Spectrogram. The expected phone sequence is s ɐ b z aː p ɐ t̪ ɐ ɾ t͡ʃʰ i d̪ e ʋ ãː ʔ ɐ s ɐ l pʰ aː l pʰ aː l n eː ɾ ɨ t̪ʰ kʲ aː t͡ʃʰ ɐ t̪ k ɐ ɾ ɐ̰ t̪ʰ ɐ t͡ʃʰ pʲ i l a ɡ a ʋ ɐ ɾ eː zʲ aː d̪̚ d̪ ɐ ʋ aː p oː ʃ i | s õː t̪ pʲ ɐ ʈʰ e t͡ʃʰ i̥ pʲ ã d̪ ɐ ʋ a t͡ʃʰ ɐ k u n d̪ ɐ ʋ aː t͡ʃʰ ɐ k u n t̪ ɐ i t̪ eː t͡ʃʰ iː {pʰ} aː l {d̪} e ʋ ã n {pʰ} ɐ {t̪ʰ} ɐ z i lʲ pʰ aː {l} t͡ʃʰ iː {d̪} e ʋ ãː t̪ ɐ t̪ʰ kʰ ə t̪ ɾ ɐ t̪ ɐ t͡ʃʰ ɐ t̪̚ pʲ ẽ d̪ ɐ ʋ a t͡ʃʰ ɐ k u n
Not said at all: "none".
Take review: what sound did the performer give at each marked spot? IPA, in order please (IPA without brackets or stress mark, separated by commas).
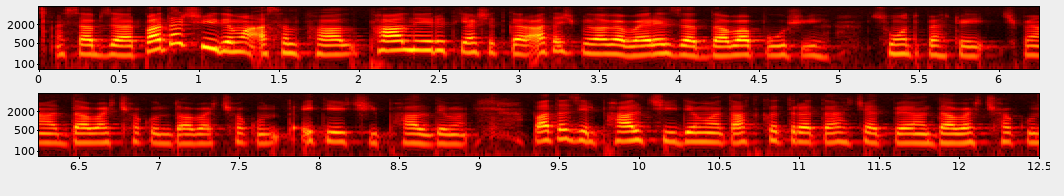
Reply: pʰ, d̪, p, t̪, l, d̪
